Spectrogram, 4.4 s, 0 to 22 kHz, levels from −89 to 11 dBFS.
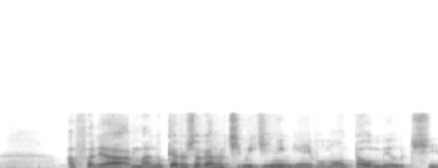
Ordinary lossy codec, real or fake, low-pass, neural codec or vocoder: none; fake; 7.2 kHz; codec, 16 kHz, 2 kbps, X-Codec, WavLM features, trained on Multilingual LibriSpeech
